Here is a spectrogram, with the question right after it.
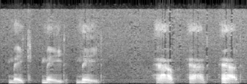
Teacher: With verbs like make, the vowel sounds remain the same in the past and past participle, but the final consonant sound is changed to a D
